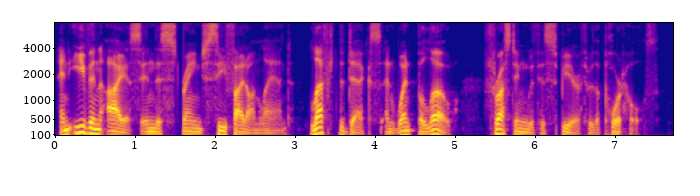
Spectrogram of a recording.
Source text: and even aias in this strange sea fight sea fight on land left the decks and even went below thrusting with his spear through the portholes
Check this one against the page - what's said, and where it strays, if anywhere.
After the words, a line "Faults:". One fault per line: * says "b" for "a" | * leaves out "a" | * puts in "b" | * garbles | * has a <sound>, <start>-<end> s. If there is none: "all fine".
and even aias in this strange sea fight on land left the decks and went below thrusting with his spear through the portholes
Faults:
* has a dropout, 1.5-1.6 s
* leaves out "sea fight"
* leaves out "even"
